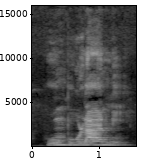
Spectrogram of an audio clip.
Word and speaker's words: Humbulani: The last name in the H is Humbulani. Humbulani. Also that L at the end, it's a very strong L, not an R. Humbulani.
